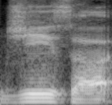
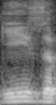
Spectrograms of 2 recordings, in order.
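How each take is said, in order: First: The word begins with a J sound. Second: The word begins with a hard G sound. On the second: This is how the local people say it. "pronounced Giza Plateau for the local Arabs only"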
